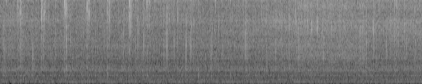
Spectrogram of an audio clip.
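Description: Aloo keema (beef mince and potato cubes) frying in a nonstick pan: a faint, steady sizzle with small crackles.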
